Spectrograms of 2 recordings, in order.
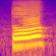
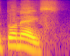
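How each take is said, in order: First: "Tonéis" broken as to, néis, first part high; syllable by syllable. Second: Said in the usual way. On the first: Shown as a demonstration. Teacher dividing an example word, syllable by syllable. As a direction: punch "to", pause, then say "néis". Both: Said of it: "Olha aqui".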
